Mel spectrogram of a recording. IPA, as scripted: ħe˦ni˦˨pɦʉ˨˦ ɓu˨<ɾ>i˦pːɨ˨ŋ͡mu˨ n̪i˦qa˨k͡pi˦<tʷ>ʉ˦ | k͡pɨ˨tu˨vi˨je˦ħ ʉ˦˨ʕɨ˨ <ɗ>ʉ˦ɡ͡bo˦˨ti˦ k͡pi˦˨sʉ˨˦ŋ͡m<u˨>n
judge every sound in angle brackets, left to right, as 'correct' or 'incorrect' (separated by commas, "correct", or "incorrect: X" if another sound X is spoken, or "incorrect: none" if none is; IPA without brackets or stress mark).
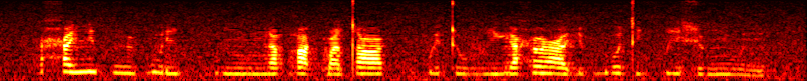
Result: correct, incorrect: tˤ, correct, correct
